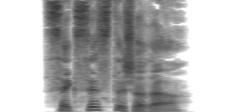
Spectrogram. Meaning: inflection of sexistisch: 1. strong/mixed nominative masculine singular comparative degree 2. strong genitive/dative feminine singular comparative degree 3. strong genitive plural comparative degree
- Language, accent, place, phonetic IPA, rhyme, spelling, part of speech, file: German, Germany, Berlin, [zɛˈksɪstɪʃəʁɐ], -ɪstɪʃəʁɐ, sexistischerer, adjective, De-sexistischerer.ogg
